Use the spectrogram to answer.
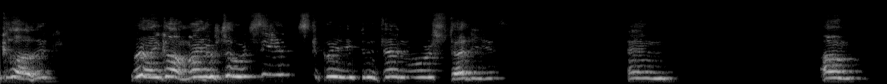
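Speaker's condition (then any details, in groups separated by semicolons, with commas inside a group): Cerebral palsy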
